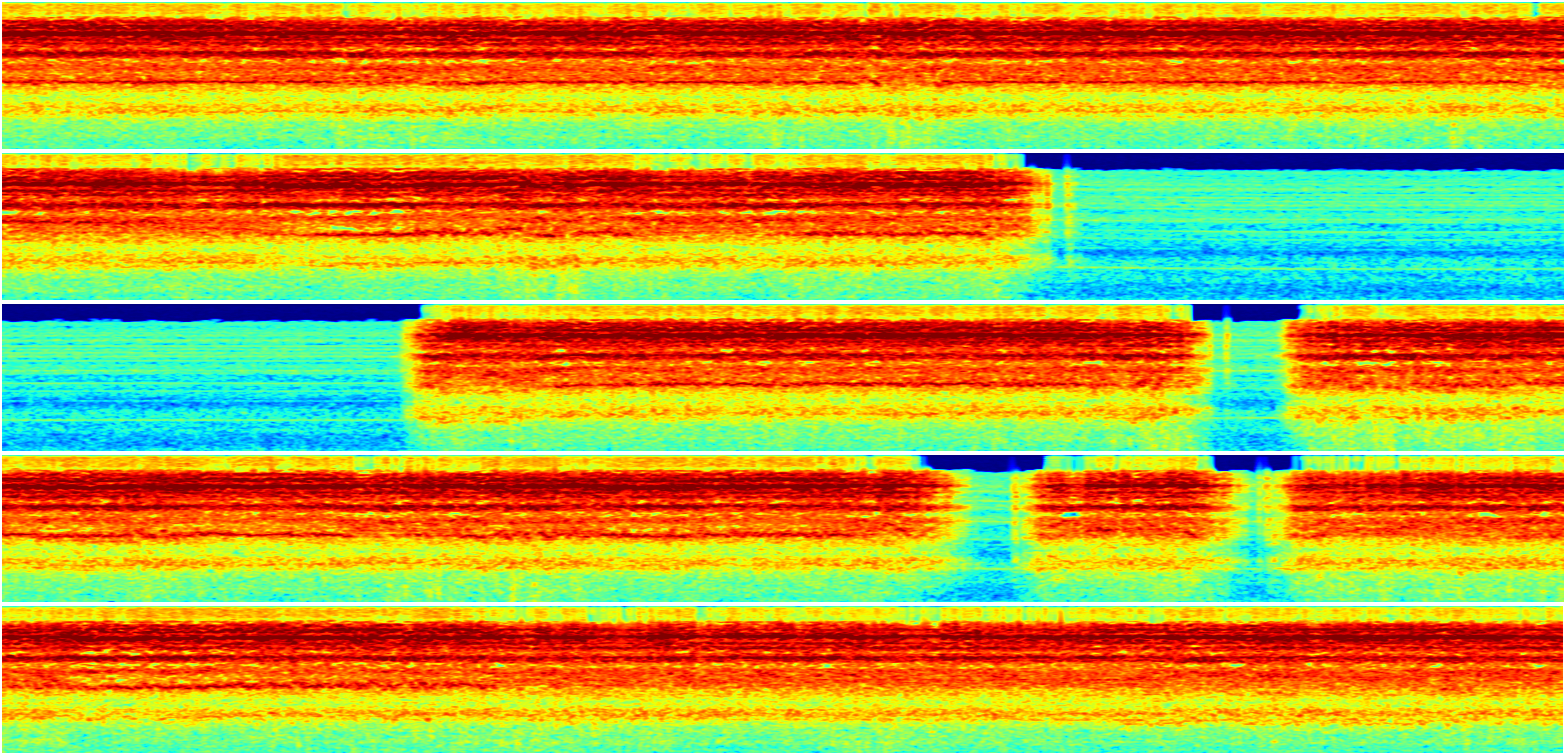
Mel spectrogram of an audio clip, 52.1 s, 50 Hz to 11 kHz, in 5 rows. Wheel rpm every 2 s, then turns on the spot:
230, 230, 240, 230, 230, 220, 220, 230, 200, 0, 0, 10, 200, 230, 150, 210, 230, 230, 180, 100, 170, 220, 230, 210, 200, 210.
none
